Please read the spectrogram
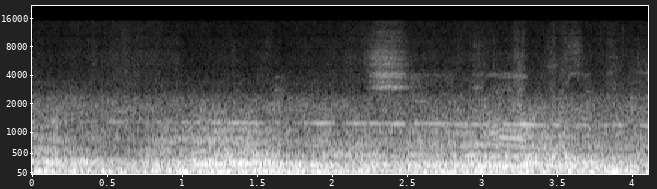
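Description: Wind rumbling on the microphone, with a short swish about halfway through as a long surf-casting rod is whipped through an overhead cast.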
